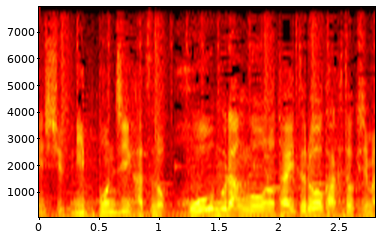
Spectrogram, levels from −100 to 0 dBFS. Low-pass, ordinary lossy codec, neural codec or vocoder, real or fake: none; none; none; real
